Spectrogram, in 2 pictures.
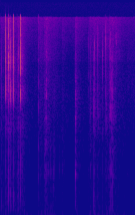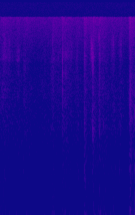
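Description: Long nails scratch and tap the label area on the pink plastic lid of a plastic cosmetic jar lying on its side. The result is a quiet string of bright, dry clicks and scratchy rasps with no ring. The densest burst comes at the start, followed by sparser taps.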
